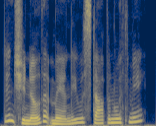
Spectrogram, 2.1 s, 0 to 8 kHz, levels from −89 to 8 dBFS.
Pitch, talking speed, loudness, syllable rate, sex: 240 Hz, 260 wpm, -14 LUFS, 5.8 syllables/s, female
